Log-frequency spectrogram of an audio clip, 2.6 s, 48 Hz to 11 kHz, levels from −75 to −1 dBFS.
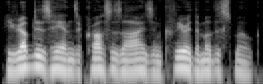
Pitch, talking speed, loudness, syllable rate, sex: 115 Hz, 295 wpm, -19 LUFS, 6.7 syllables/s, male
